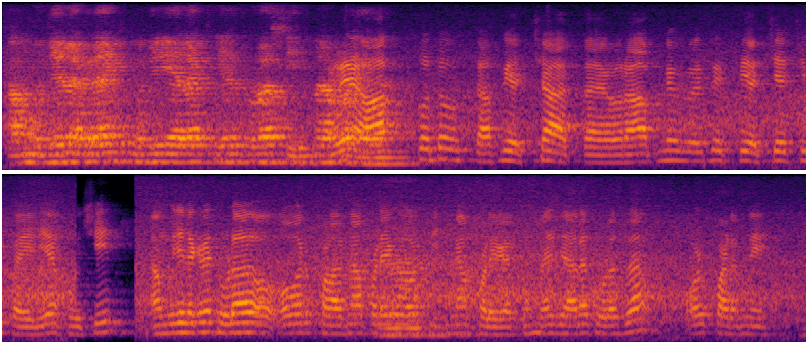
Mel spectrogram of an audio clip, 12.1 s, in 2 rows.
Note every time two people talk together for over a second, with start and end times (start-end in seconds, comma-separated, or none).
none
